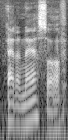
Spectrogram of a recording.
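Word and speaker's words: Atanasoff: And Kai, we're standing in front of the Adanasoff Berry computer, or the ABC computer. Now, can you tell us what is that, and did I say it right? Yes, you did.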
